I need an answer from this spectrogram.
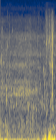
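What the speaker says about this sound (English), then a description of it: "Got a paddle on the left, paddle on the right" A canoe paddle dipping into a flat river, a low watery swish swelling into a louder splashing stroke near the end, with wind rumbling against the microphone.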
